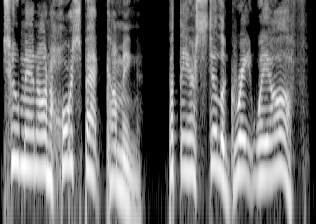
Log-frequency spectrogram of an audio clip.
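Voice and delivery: high-pitched storybook sister reporting back; watchful sister Anne. A narrator's reading. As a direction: answer in a high lady's voice.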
